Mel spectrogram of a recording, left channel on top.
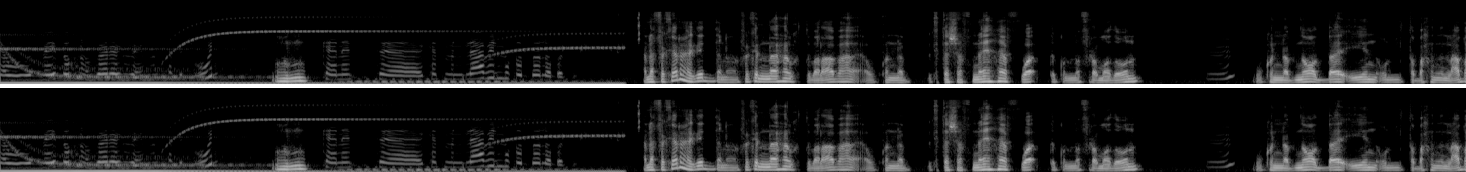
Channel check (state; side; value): identical; both; correlation 1.00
